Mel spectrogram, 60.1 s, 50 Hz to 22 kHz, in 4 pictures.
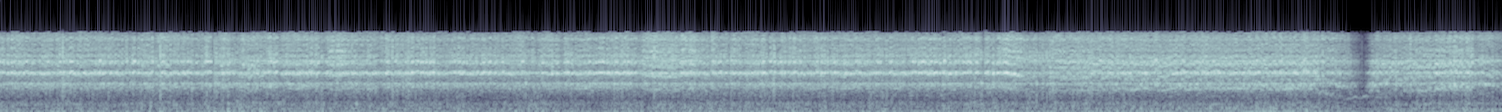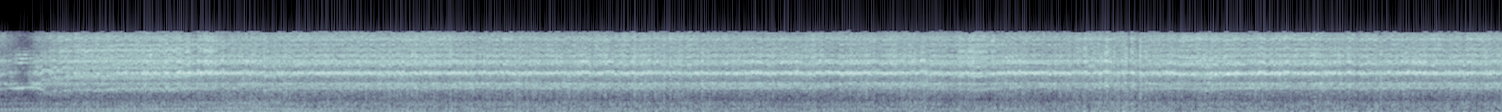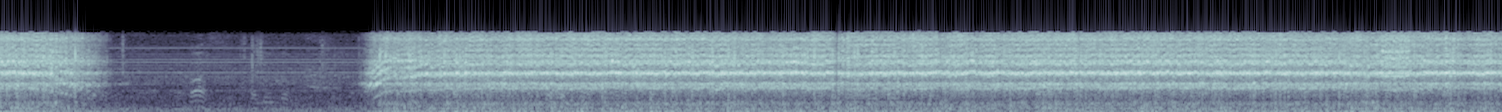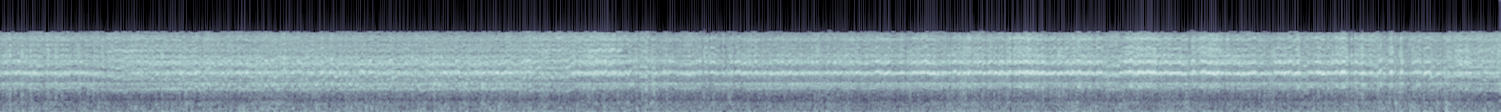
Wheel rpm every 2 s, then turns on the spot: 230, 230, 230, 230, 230, 210, 160, 130, 200, 230, 230, 230, 230, 230, 230, 110, 10, 200, 230, 230, 240, 230, 230, 210, 190, 220, 230, 230, 230, 230.
none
